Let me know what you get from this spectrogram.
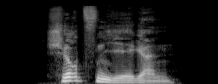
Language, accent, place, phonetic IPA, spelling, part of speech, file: German, Germany, Berlin, [ˈʃʏʁt͡sn̩ˌjɛːɡɐn], Schürzenjägern, noun, De-Schürzenjägern.ogg
- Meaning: dative plural of Schürzenjäger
